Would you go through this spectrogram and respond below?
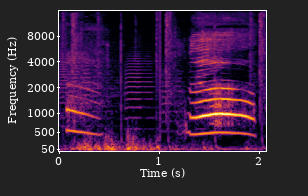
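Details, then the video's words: A young seal (pup) gives two drawn-out, nasal wails, the first sliding down, the second swelling and falling. "这是海豹。可小时候的叫声你知道吗？"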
